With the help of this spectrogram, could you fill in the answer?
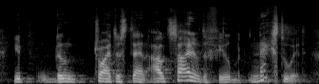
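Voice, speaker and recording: With a Dutch accent, a man talks at a very fast pace in a medium pitch. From Netherlands. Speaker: philosopher of technology. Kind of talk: conference talk. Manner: halting.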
